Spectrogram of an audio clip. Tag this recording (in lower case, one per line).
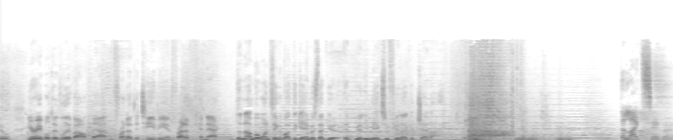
speech
music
